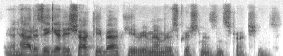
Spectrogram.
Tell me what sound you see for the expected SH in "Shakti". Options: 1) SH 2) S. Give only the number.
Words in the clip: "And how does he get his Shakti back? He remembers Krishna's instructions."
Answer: 1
